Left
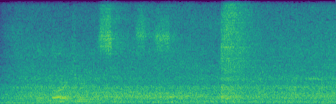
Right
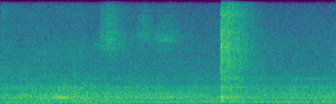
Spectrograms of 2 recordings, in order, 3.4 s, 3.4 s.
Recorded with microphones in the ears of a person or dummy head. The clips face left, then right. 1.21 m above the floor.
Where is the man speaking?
65° left (ahead or behind), 1.6 m.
